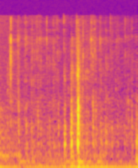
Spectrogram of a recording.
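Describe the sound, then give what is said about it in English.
Keys clack on a clacky computer keyboard in a quick, uneven run of taps, fairly quiet, with a few sharper, louder strikes bunched in the middle and no voices. “Clack, clack, clack. Like a clacky keyboard.”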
